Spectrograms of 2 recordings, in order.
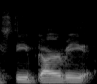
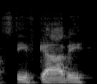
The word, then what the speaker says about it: Steve Garvey: Max Muncy 133, Eric Karros 130, Ron Cey 123, Steve Garvey what Oh, sorry said it wrong Steve Garvey 118 and Matt Kemp with 117.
